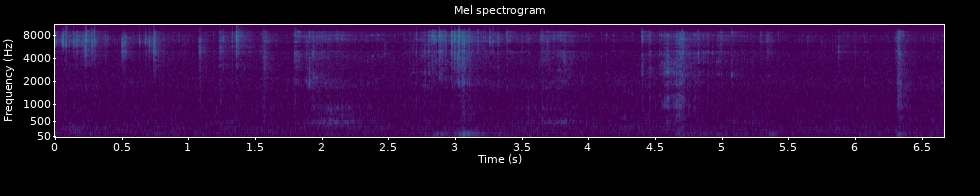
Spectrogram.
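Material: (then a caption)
Soap. A utility knife blade scores and scrapes the surface of a solid, hand-sized green oval bar of soap. Quiet, bright, crisp scratching and crunching ticks come in irregular bursts over a soft low rustle, with a louder, longer scrape near the middle.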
